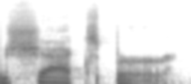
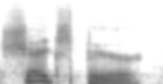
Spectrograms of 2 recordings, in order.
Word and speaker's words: Shakespeare: to pronounce his name shackspur with a short a and a short e the business records of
